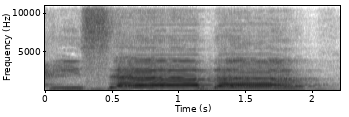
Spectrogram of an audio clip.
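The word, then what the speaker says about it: حسابا: Yarjuna hisaba. He, make the E sound. I need to be able to hear the feel. So heel, hisaba.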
